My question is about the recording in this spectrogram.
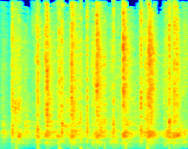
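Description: Audience applauding: many people clapping.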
